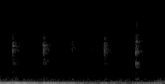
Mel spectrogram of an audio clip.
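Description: Five quick, evenly spaced taps on a stethoscope chest piece, checking it transmits sound before listening to the lungs.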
